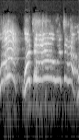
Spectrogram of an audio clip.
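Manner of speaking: very high, frantic, bewildered, panicked outburst. Retelling how the speaker's father reacted to being screamed for, imitating someone freaking out. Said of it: "Like he's freaking out".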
